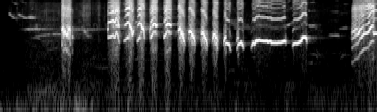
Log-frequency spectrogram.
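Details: Oriental magpie-robin delivering an aggressive, full fighting song used as a provocation lure, a rapid, evenly spaced string of about a dozen harsh clipped notes, then a wavering whistled phrase and a final rising burst.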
